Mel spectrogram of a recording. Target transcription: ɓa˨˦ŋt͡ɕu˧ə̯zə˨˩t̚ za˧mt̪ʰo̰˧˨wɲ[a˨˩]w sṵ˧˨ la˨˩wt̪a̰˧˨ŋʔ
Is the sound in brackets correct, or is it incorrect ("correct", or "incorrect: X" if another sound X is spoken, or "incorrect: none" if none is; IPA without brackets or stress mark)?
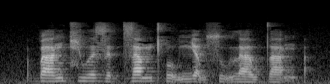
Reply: incorrect: a̰˧˨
